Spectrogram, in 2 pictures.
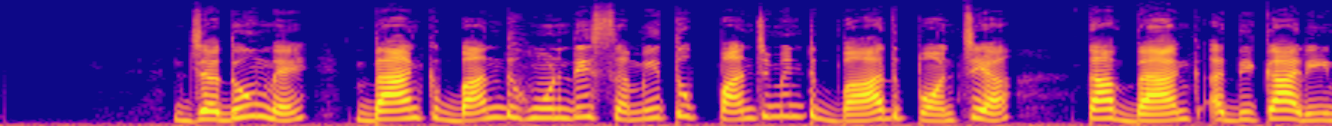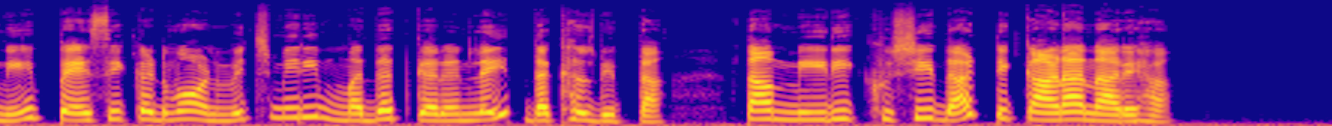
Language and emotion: Punjabi, happy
